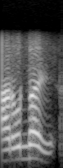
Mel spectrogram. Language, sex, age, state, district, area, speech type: Bodo, male, 60+, Assam, Baksa, urban, conversation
